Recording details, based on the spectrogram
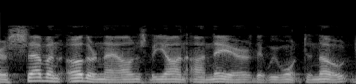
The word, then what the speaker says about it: aner: The Greek word is the masculine singular noun, aner. Put that up. A-N-E-R. There's that long E again, aner.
